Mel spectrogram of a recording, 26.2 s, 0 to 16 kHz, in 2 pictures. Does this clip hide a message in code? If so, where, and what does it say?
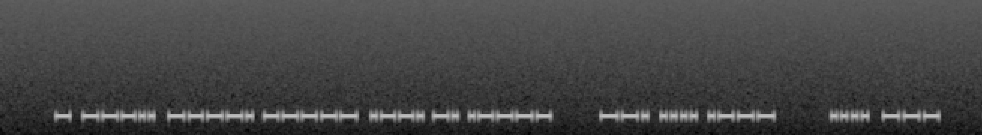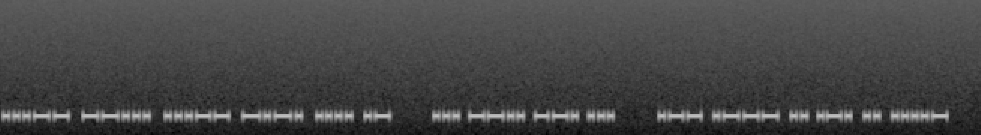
Yes: Morse code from 0.7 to 25.8 s, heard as a keyed tone, hand-sent with a straight key, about 18 wpm, 530 Hz. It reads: T890PN1 GHJ HO 373CHA SZGS WJIRI4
